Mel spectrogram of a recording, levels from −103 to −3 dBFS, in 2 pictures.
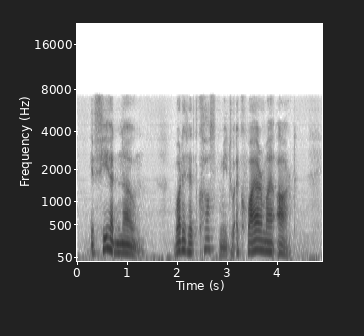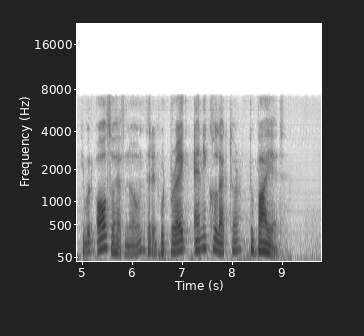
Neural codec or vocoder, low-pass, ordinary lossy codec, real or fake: codec, 24 kHz, 0.9 kbps, DualCodec; 7.2 kHz; MP3, 64 kbps; fake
